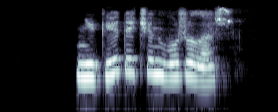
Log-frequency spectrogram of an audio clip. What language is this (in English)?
Mari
